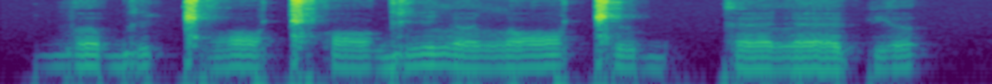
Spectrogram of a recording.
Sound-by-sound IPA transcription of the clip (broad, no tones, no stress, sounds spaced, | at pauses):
b ə b i ɡ͡ǁ ɔ ǁʰ ɔ ɡ i l ə l ɔ ǁ ɨ b kː ɛ l ɛ pʲ ə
